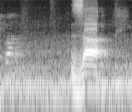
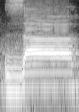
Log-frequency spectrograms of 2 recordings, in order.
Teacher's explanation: یہ تھوڑی سی سختی سے ادا ہوتا ہے، تو اس کو ہم اس طرح پڑھیں گے زا، تھوڑا لمبا بھی کریں گے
